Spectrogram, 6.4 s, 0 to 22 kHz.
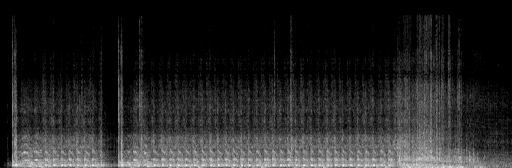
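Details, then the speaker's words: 1994 Ford F-Super Duty diesel dump truck that sat for years; injector lines cracked, and diesel is reaching them. Even starter beat about three and a half pulses a second with no firing; long crank, no start, possibly lost prime. "She may have lost her prime."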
